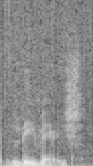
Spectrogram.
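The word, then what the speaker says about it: livèche: Lavage, or livage, as it is pronounced in French, is a perennial plant that is part of the Apiaceae family, or parsley family, which includes parsley, of course, dill, and carrot.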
